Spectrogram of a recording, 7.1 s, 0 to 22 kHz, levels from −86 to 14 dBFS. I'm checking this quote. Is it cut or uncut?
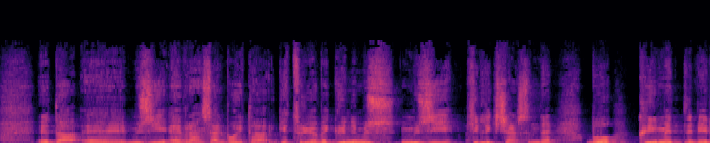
cut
